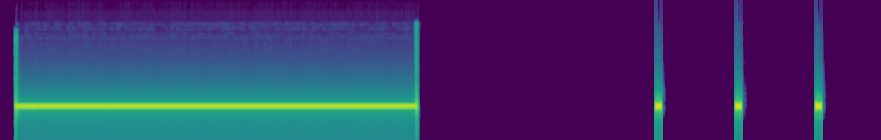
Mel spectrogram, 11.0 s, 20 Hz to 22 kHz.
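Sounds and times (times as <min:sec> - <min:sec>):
steady test tone beep: 0:00.2 - 0:05.3.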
